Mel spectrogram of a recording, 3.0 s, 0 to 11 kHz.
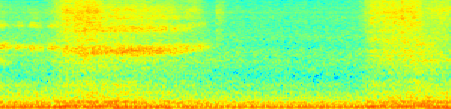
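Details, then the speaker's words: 1985 Chevy Caprice Classic wagon, small-block V8 revving: deep smooth rumble swelling with throttle and settling back, clean and even, no knocks or misses; owner says it just runs so good. Normal revving. "listen to this thing it's running so damn good don't worry about that i just washed it there we go i mean this thing just runs so good"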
